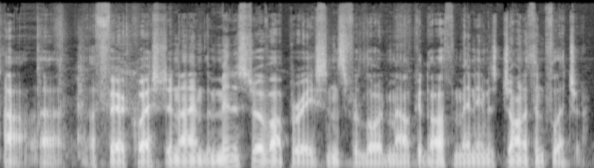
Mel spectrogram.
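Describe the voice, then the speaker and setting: A man's voice: extremely low pitch, steady tone, brisk. A man voicing a polite, formal male court minister in a tabletop game, speaking courteously with small hesitations. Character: polite stiff male minister, middle-aged.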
